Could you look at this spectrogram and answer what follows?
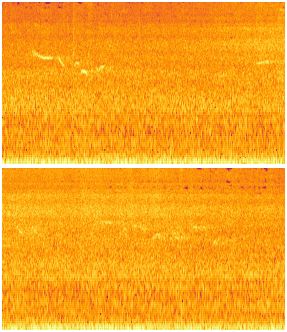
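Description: Steady low rumble of city traffic from the surrounding roads, with a few faint high bird chirps over it.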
